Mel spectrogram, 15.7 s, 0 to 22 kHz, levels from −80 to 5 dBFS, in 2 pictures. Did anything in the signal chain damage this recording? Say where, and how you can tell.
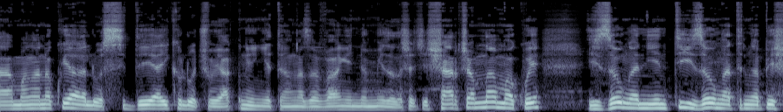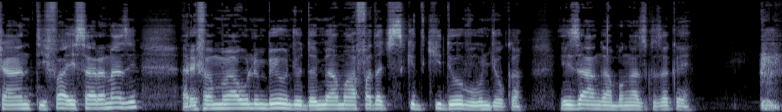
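No, I can't hear any damage from any stage of the chain in this speech recording.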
